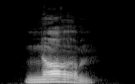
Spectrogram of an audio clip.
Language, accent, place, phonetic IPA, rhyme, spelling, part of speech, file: German, Germany, Berlin, [nɔʁm], -ɔʁm, Norm, noun, De-Norm.ogg
- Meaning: 1. norm (rule that is enforced by members of a community) 2. technical norm, such as DIN 3. minimally required performance at work or in sports 4. norm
